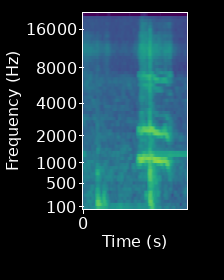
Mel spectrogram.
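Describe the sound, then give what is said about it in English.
A single short meow from Troy, a cat, fairly loud, with a clear tonal pitch that rises and then fades. It follows a couple of soft thumps or rustles as the cat is put close to the camera, with no talking. “I thought he was going to mew.”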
